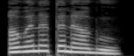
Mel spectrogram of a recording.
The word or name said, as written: ಅವನತನಾಗು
